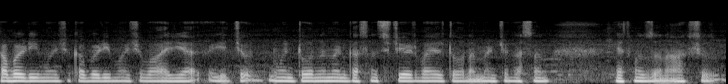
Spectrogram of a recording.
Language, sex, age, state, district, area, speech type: Kashmiri, male, 30-45, Jammu and Kashmir, Baramulla, rural, spontaneous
